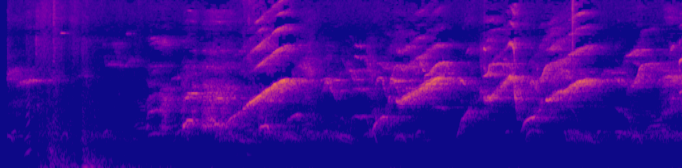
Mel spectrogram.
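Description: Crested serpent eagle giving loud, ringing whistles that rise then fall, repeated in quick overlapping series after a brief low thump at the start.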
